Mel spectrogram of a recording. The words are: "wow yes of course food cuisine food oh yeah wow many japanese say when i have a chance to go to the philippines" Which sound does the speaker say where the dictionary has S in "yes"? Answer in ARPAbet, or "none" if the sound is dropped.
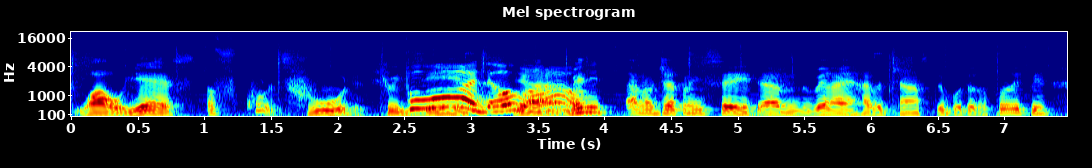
S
